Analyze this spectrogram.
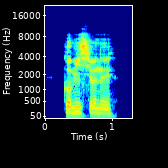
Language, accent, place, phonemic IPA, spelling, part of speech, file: French, France, Lyon, /kɔ.mi.sjɔ.ne/, commissionner, verb, LL-Q150 (fra)-commissionner.wav
- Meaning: to commission (an officer, ship etc)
